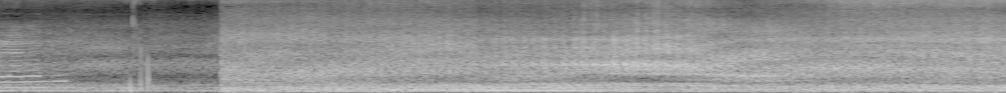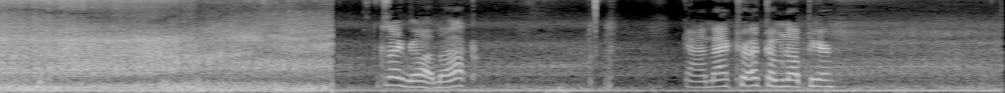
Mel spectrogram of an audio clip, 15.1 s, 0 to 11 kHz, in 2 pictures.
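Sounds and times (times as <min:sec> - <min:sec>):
truck driving past: 0:00.1 - 0:10.2, 0:13.9 - 0:15.0.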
